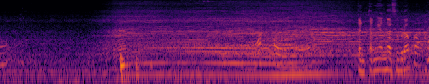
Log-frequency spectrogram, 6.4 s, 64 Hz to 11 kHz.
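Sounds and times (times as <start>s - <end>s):
Mio motor scooter engine revving: 1.4s - 6.4s
speech: 5.4s - 6.4s.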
